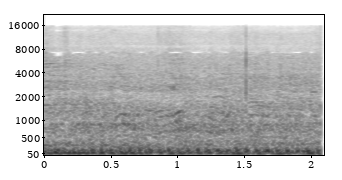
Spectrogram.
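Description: Low, steady rumble of a heavy truck's diesel engine running, with faint voices in the background.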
